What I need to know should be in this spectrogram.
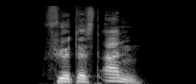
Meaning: inflection of anführen: 1. second-person singular preterite 2. second-person singular subjunctive II
- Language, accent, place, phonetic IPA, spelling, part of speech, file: German, Germany, Berlin, [ˌfyːɐ̯təst ˈan], führtest an, verb, De-führtest an.ogg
